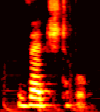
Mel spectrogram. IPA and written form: ˈvɛdʒ tə bəl (VEGETABLE)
